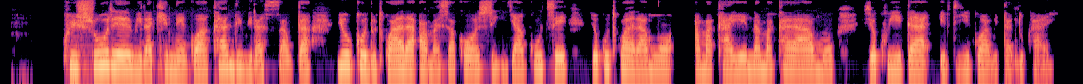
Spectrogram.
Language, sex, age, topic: Rundi, female, 18-24, education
